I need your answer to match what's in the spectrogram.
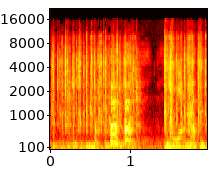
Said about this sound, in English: All right. It's really simple. All I do is I hit this button here. There you go. There you go. Bit of typing.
